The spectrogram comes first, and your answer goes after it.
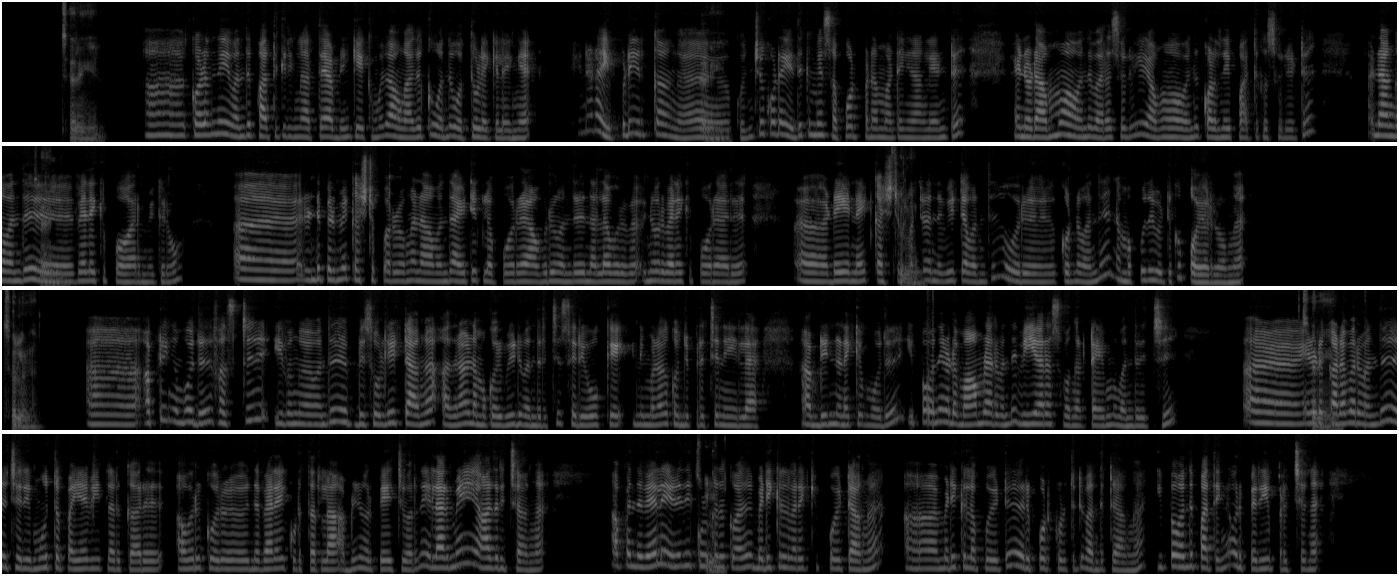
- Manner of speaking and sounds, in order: in English: "சப்போர்ட்"; drawn out: "அ"; in English: "டே அண்ட் நைட்"; in English: "ரிப்போர்ட்"
- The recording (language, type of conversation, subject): Tamil, podcast, உங்கள் வாழ்க்கையை மாற்றிய ஒரு தருணம் எது?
